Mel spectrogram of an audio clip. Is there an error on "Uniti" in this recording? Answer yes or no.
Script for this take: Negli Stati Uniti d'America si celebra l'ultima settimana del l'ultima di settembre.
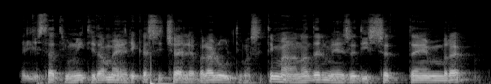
no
